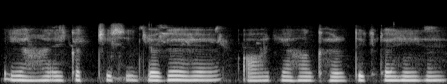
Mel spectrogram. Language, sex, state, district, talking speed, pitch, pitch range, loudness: Hindi, male, Madhya Pradesh, Katni, 160 wpm, 190 Hz, 185-195 Hz, -15 LUFS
